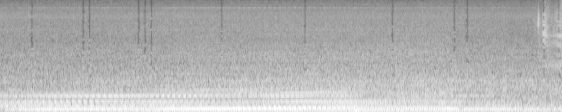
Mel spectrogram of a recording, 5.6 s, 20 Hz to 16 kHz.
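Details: 2019 Chevrolet Silverado, about 4,000 miles after fitting a Range Technology DFM Disabler, doing a pull on the transmission. Steady low drone climbs smoothly, with one clean shift drop near the end and no clunks; gearbox sounds healthy.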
